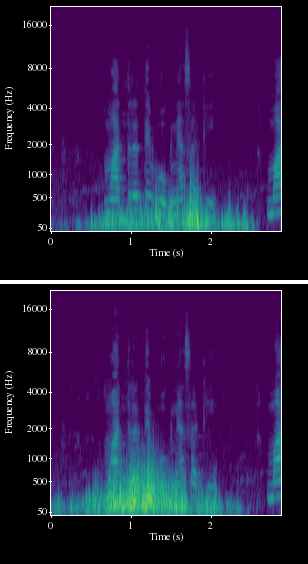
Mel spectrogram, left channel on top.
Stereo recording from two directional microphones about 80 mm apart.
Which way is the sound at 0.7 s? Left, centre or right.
Left.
